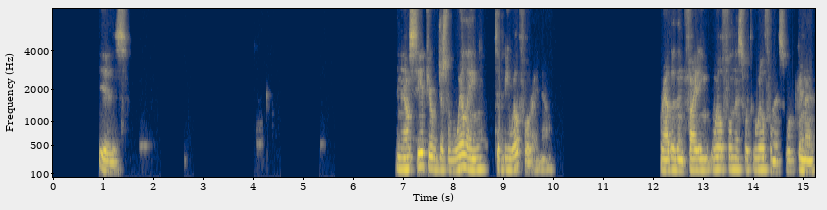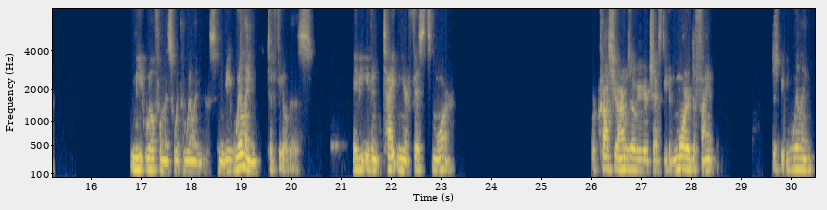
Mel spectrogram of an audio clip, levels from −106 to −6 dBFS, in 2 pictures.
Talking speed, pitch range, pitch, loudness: 100 wpm, 140-155 Hz, 150 Hz, -23 LUFS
